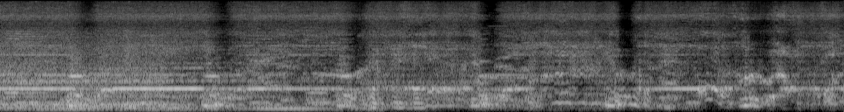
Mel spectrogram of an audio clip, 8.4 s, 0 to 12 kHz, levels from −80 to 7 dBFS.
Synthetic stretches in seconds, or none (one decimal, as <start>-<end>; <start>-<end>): 3.6-4.8; 5.3-6.5; 7.0-8.4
